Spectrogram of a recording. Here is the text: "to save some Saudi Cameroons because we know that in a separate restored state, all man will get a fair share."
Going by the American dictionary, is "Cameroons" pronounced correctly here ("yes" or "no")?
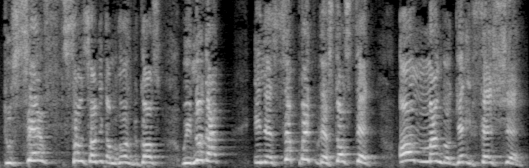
no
